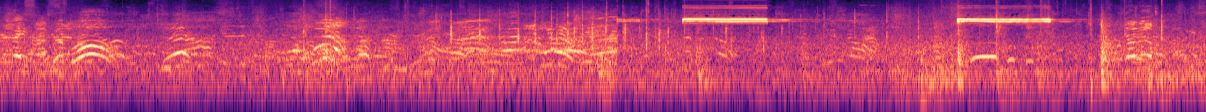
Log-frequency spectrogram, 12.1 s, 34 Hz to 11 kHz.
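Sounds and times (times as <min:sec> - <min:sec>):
referee's whistle blast: 0:06.2 - 0:08.0, 0:09.6 - 0:10.8.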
